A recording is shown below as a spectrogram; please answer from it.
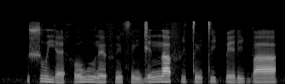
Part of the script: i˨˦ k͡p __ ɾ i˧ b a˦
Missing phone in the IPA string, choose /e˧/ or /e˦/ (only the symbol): e˧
